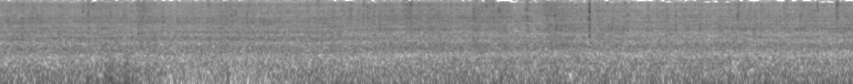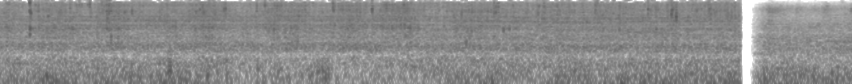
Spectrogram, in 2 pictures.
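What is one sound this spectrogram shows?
Water splashes steadily from fountain jets into a pool.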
